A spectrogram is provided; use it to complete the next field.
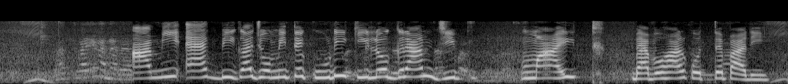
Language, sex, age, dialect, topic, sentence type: Bengali, female, 18-24, Standard Colloquial, agriculture, question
